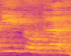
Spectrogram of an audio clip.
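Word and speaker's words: teetotaler: इसको सही जो उच्चारण है बच्चों, सही उच्चारण क्या है? टी टोटलर है। टी टोटलर ये सही प्रोनाउंसिएशन है, सही उच्चारण इसका यही है।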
